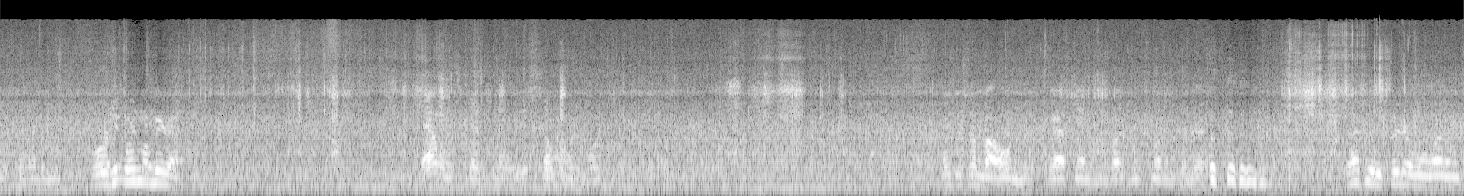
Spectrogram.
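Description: Young men talk casually nearby outdoors.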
